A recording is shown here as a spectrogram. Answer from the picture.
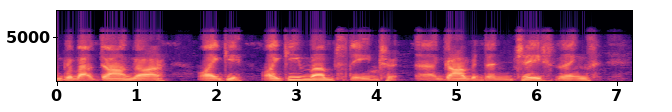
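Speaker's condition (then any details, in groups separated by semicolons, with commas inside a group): Cerebral palsy; attending therapy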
